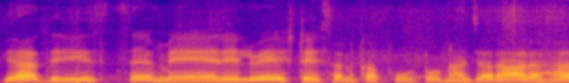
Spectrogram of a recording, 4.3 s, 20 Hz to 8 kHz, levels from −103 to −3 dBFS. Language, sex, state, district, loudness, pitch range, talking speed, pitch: Hindi, female, Jharkhand, Palamu, -17 LUFS, 210-235 Hz, 140 wpm, 220 Hz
